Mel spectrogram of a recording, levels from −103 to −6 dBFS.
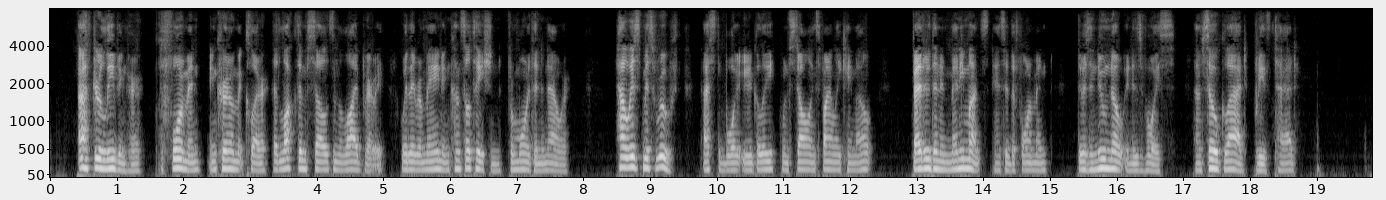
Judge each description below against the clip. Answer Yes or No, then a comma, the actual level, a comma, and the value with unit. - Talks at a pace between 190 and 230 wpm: No, average, 175 wpm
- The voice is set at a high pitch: No, medium, 140 Hz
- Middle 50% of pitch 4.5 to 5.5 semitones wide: No, average, 3.0 semitones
